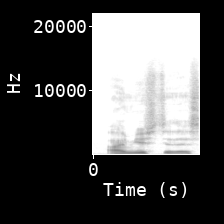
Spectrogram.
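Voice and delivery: nonchalant robot-like voice. Retelling what a woman answered him: imitating a nonchalant robot-like voice. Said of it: "almost like a robot".

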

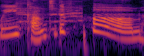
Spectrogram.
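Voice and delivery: voice breaking and cracking. Announcing arrival at the farm: voice cracking. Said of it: "my voice just broke".

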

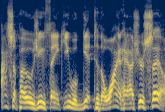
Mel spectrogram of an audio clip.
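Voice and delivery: put-on angry voice, snapped out sharply. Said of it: "I just made that voice up".

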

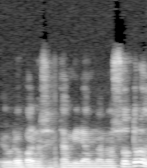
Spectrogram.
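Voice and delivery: ordinary delivery

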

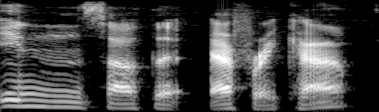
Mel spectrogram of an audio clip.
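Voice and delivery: "in" hit hard, "South Africa" said plain. Explaining how a news line was read aloud, stress on in. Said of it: "그 장소를 강조해주기 위해서 in 이렇게 강조해서 읽었죠".

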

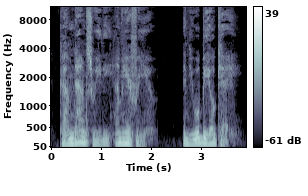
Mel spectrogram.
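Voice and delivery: softly whispering. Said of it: "whispered to her softly".

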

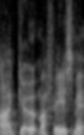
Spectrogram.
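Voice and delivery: plain

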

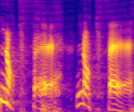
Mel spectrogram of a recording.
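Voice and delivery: very loud, very high hissing creature voice. A narrator reads Gollum's protest at Bilbo's question in a hissing Gollum voice. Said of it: "he hissed".

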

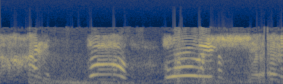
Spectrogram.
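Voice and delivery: ear-splitting scream at full blast.

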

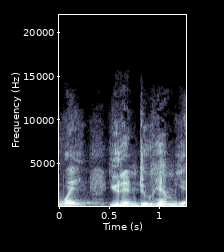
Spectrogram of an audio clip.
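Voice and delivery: ordinary talk, nothing marked

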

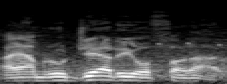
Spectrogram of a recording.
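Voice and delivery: loud, laid-on put-on Italian accent. A game character introduces himself while in disguise, with an Italian accent. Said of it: "his Italian accent".

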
